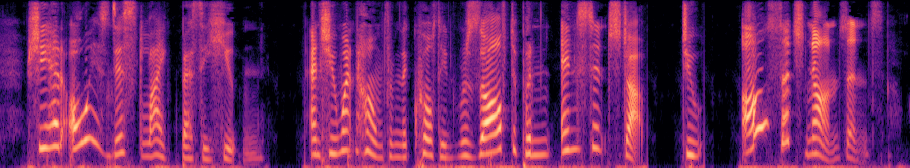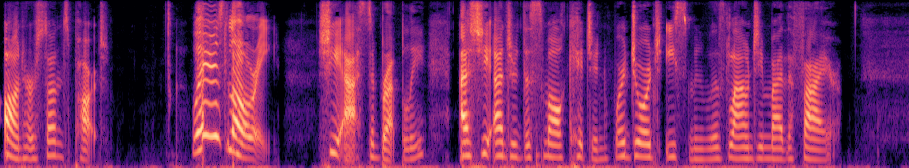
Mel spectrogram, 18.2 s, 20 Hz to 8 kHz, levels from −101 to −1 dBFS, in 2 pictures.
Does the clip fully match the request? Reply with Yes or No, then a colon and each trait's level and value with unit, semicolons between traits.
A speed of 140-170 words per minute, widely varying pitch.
Yes: average, 155 wpm; wide, 6.1 semitones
